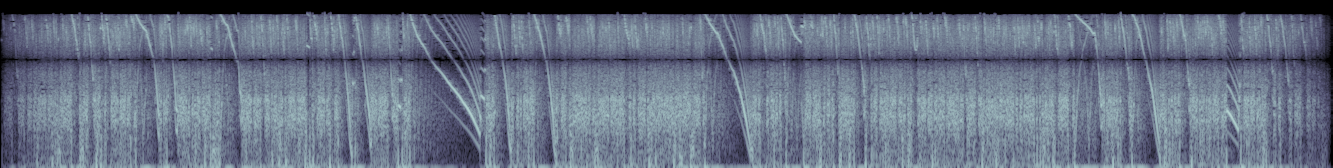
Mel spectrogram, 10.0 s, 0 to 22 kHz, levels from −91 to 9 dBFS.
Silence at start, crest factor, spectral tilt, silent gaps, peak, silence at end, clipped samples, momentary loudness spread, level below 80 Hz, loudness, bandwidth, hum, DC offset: 0.05 s; 12 dB; -0.5 dB/octave; none; -2 dBFS; 0.05 s; under 0.1%; 1 LU; -34 dBFS; -12 LUFS; 17 kHz; none; under 0.1%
